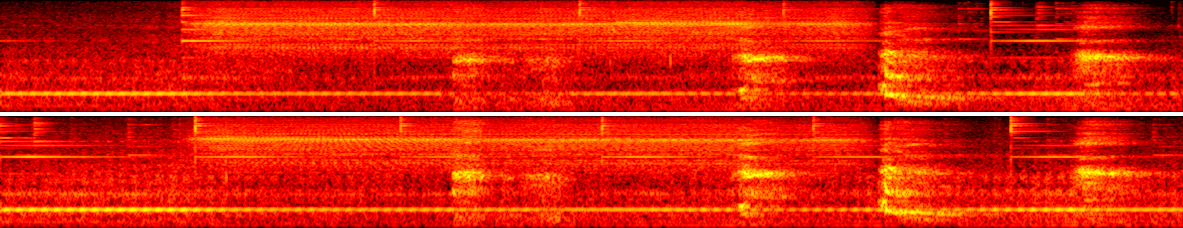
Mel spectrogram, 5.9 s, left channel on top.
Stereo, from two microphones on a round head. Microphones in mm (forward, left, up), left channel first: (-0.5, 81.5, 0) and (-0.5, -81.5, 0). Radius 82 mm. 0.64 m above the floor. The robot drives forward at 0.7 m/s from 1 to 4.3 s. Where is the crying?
30° right (ahead or behind), 0.8 m; by 5.7 s 10° right (ahead or behind), 2 m.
